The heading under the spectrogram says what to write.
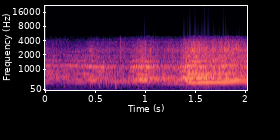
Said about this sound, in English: A train. If I can make that train. It's a quarter mile along the edge of the field of the tracks.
